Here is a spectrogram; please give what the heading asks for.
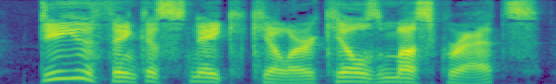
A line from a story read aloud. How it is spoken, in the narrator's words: asked Rikki Tikki scornfully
